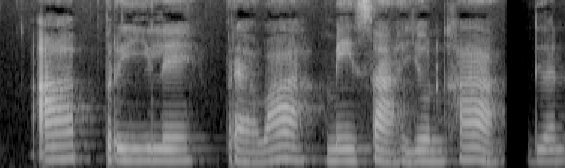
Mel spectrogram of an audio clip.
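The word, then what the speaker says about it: Aprile: ขวา นะ คะ ปา ภาษา อิตาลี เรียก ว่า อรีเล อรีเล แปล ว่า เมษายน ค่ะ เดือน ถัด ไป นั่น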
